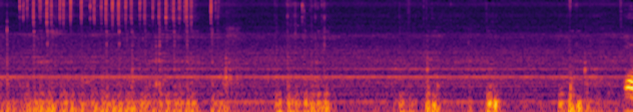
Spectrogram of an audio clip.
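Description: Someone types on a computer keyboard close by: a fast burst of crisp key clicks, then slower, irregular taps over a steady low electrical hum, with no talking.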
